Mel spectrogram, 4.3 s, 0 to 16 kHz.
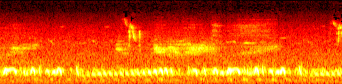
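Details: Close, throaty bubbling of black grouse at a lek, Tiveden, Sweden, April 2023. The warbling notes rise and fall in rippling phrases, with a brief hiss and a soft higher call.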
